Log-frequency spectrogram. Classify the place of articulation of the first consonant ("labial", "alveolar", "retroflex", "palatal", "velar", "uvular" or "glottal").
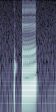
glottal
